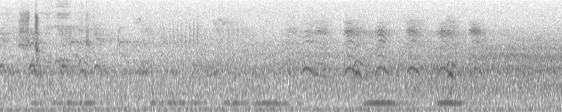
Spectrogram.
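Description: Owls hoot deeply, several times in a row.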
